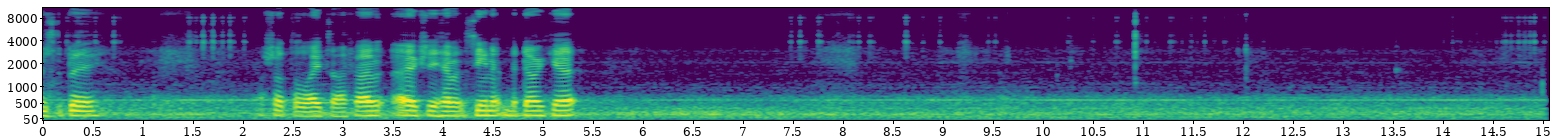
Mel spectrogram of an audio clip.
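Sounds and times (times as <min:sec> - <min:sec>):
computer fans whirring: 0:00.0 - 0:15.0
faint steady tone: 0:00.0 - 0:15.0
light clicks and scratches: 0:07.5 - 0:12.2.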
